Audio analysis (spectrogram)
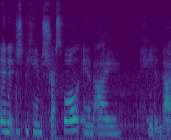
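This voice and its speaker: A woman with a normal speaking voice, moderate in pace, with ordinary pitch variation. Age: young. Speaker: farm and livestock vlogger. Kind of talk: personal storytime vlog.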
